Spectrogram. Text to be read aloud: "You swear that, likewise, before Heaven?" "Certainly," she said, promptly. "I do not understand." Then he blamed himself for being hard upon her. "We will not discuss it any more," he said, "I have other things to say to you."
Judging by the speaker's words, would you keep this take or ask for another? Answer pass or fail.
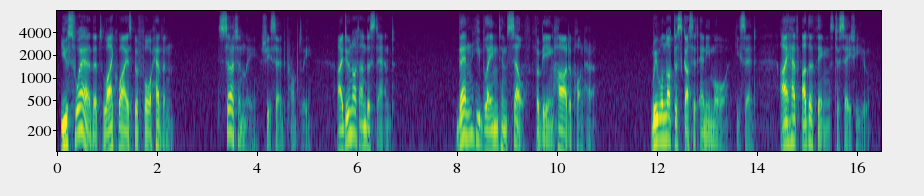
pass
